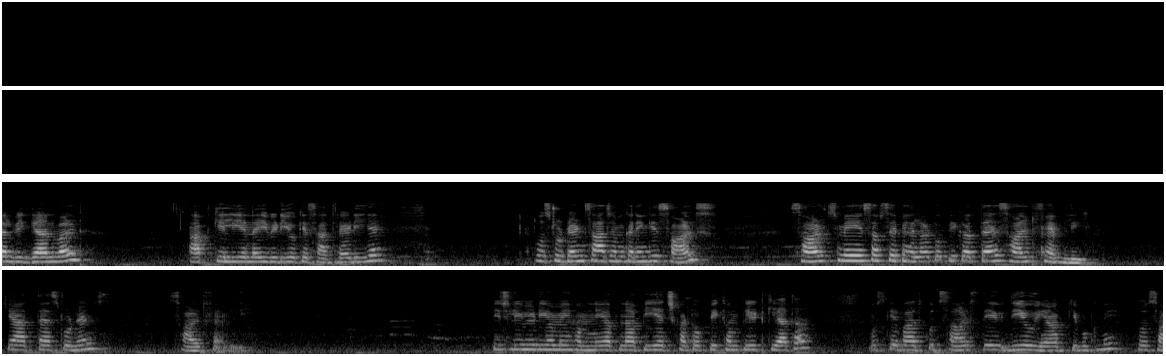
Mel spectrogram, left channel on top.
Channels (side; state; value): left; silent; digital silence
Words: विज्ञान world आपके लिए नई वीडियो के साथ रेडी है। तो स्टूडेंट्स, आज हम करेंगे साल्ट्स में सबसे पहला टॉपिक आता है साल्ट फैमिली। क्या आता है स्टूडेंट्स? Salt family. पिछली वीडियो में हमने अपना पीएच का टॉपिक कंप्लीट किया था। उसके बाद कुछ साल्ट्स दिए हुए हैं आपकी बुक में, तो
